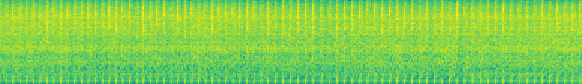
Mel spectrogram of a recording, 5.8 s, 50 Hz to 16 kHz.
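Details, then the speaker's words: Briggs & Stratton 11 hp flathead (model 25), first run in a year after cold night, carburetor set richer: steady even strong firing, no knock; runs well, burns a little. "couldn't get a good connection there that's a pretty good run engine there uh like I said it's the first time I ran it for a while"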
